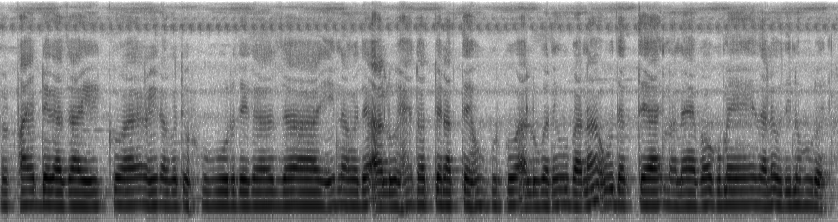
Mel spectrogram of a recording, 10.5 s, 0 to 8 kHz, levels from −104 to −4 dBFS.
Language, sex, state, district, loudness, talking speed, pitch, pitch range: Chakma, male, Tripura, Dhalai, -14 LUFS, 110 wpm, 150 Hz, 145-150 Hz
